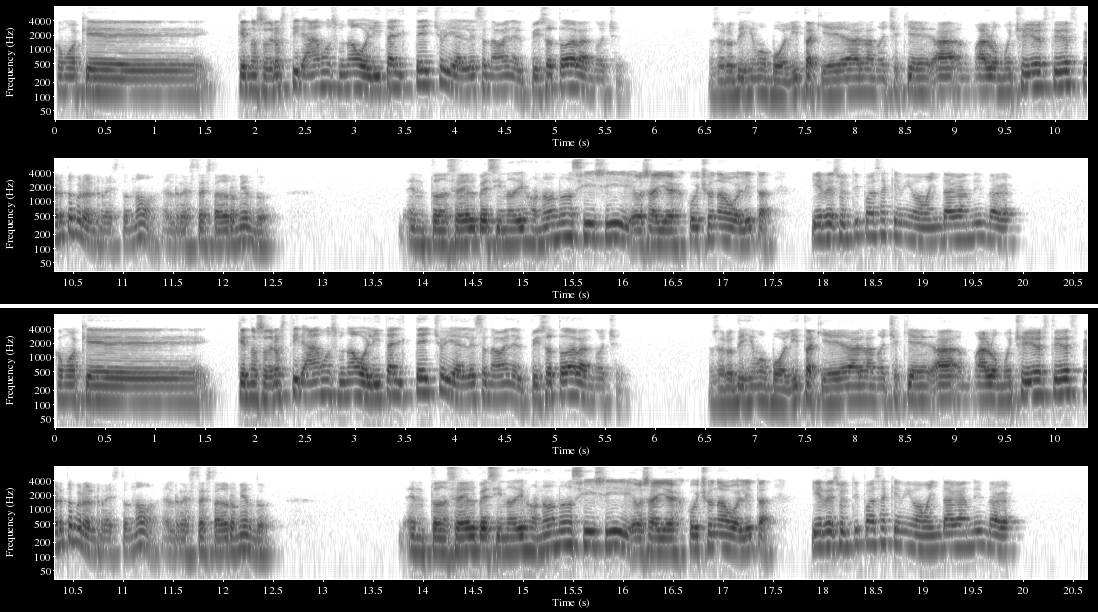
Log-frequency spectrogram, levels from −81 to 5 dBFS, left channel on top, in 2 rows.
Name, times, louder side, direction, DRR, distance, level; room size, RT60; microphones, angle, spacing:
voice 1, 0.0-1.5 1.8-5.7 6.5-12.5 13.8-17.5 17.9-19.8, right 2 dB, 10° right, 0.4 m, -22 dB
3.8 x 3.1 x 2.4 m
head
